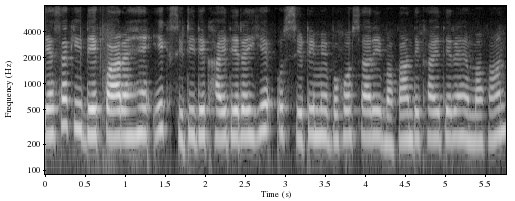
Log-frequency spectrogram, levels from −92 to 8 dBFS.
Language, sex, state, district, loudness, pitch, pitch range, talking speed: Hindi, female, Chhattisgarh, Kabirdham, -16 LUFS, 245 Hz, 240-255 Hz, 240 wpm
